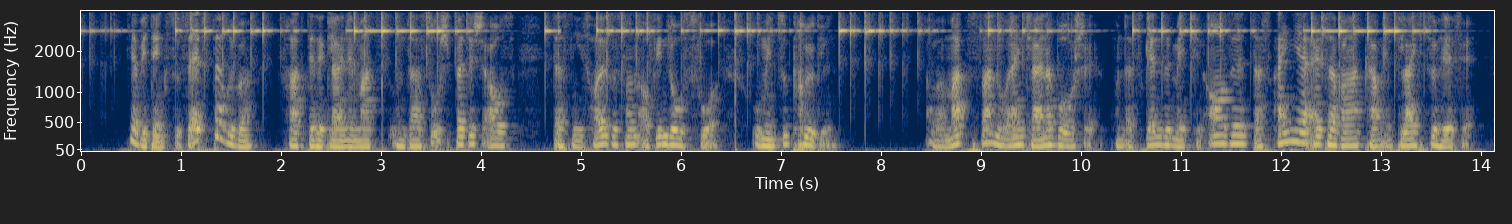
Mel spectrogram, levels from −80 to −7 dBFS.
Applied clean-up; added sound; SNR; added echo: none; Bell; 3 dB; reverberation time 0.2 s.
